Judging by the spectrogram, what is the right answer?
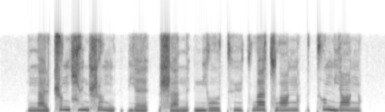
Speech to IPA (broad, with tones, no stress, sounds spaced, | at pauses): n̪ a˨˩ ɪ̯ ʈ͡ʂ ʊ˥˨ ŋ ɕ y˥˨ n ʂ ɤ˥˨ ŋ | p j ɛ˨˦ | ʂ a˨˦ n | m j o˨˦ ʊ̯ t̪ʰ y˨˩ t̪ʰ w ä˥˨ t͡s w ɑ˦ ŋ | t̪ʰ ʊ˥˨ ŋ j ɑ˨˩ ŋ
